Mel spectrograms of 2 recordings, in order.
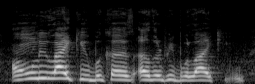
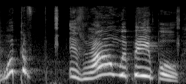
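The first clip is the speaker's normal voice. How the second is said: much higher, louder, incredulous; mock outrage; 9 semitones higher, 5 dB louder than usual. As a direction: sound shocked at how people act. Outraged reaction to sob story.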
